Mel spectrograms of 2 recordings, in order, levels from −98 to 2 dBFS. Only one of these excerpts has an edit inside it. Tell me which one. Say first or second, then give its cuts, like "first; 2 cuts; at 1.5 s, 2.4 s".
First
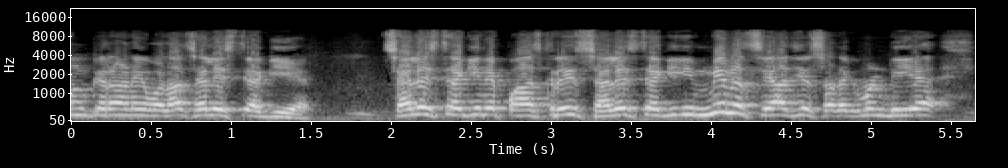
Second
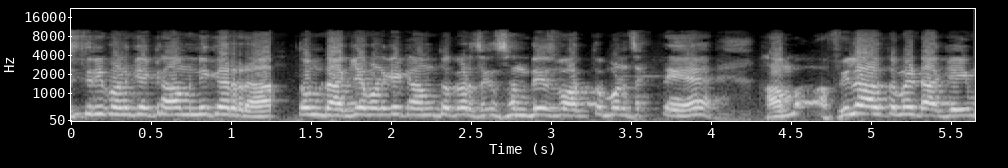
second; 1 cut; at 1.3 s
